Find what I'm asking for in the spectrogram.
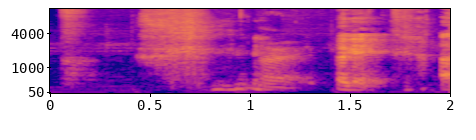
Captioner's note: laughing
